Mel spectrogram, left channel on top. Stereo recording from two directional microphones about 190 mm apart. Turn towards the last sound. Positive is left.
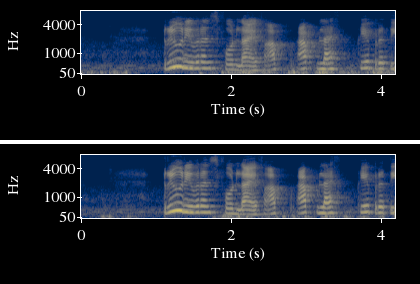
turn(degrees=-45)  # may be behind; listen again after turning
